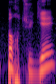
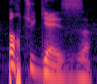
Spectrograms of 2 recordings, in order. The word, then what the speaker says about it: portugaise: elle est française d'accord portugais hein tu as vu la nationalité portugais le féminin c'est portugaise portugaise comme tu peux le voir la prononciation est différente portugais portugaise français française on a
